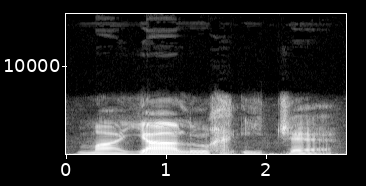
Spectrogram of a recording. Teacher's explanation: Notice the accent is on the second syllable.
